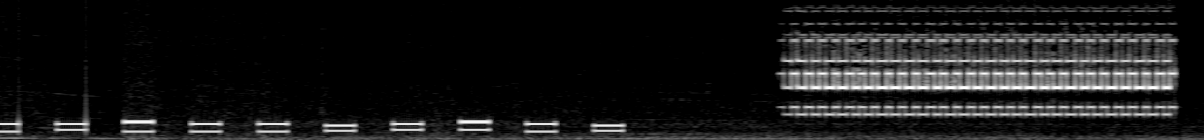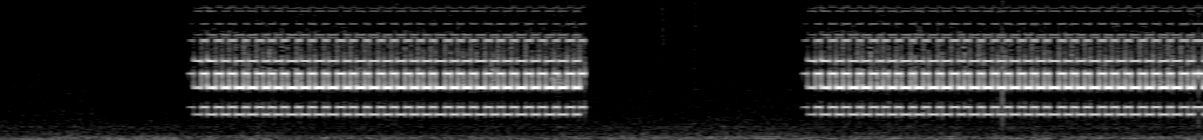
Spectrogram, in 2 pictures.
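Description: telephone keypad dialing tones

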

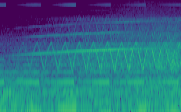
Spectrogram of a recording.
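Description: ambulance siren

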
